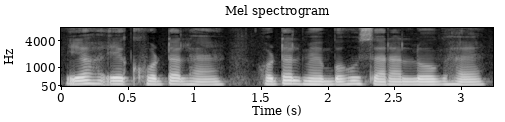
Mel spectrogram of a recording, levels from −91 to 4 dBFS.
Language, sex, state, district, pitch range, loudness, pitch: Hindi, male, Jharkhand, Palamu, 135-155 Hz, -14 LUFS, 140 Hz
